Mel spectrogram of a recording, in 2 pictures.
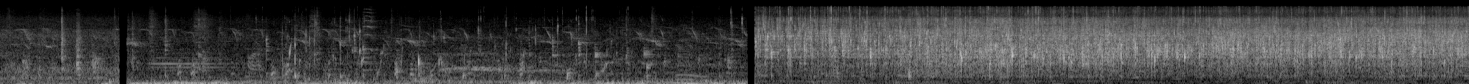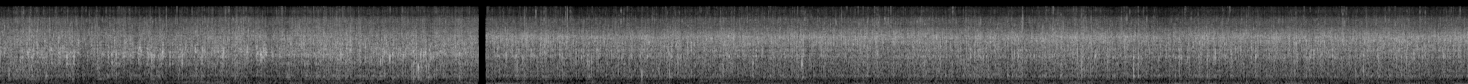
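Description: Chickens clucking in the background for the first several seconds. Then, from about a quarter of the way in, a dense, steady sizzle of pieces of food deep-frying in a wok of hot oil.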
